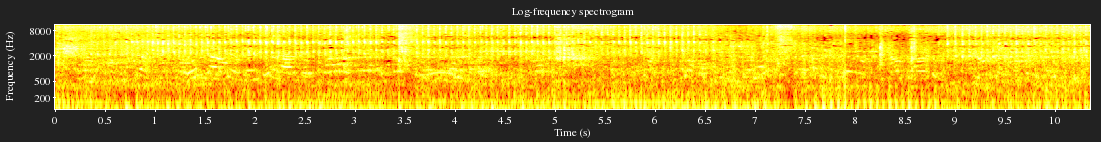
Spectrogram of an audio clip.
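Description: Motorcycle engines idling: a steady, pulsing low rumble under the voices of people talking.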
